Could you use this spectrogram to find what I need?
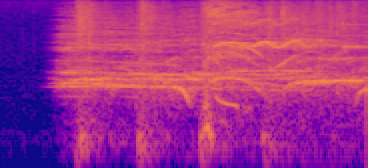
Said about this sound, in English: Wow. What a crowd. They love you. They absolutely love you. They adore you. I mean, we're maybe holding them hostage, but yeah.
